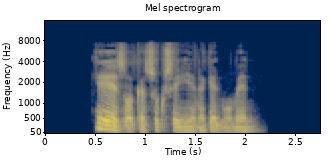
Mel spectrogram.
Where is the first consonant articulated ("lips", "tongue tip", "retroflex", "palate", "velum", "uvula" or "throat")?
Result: velum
